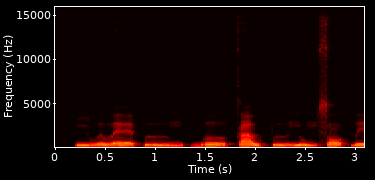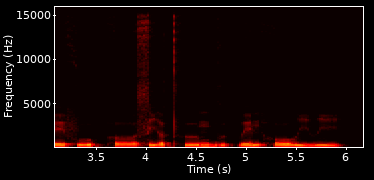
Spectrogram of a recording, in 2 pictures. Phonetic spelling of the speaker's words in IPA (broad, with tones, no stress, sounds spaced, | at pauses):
ɲ u˩˧ ə̯ ʋ ɛː˧˩ p ɯː˧˩ m | b ɤː˥˨ k a˥˨ w p ɯː˧˩ n u˧˩ m s ɔː˥˨ k̚ ʋ eː˧ f uː˧˥ k̚ h ɤː˩ s i˧˥ ə̯ t̪ʰ ɯː˧˥ m b ɯː˧˩ k̚ ʋ e˧˥ n h o˧˥ ʋ i˧˩ ʋ iː˧˩ k̚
